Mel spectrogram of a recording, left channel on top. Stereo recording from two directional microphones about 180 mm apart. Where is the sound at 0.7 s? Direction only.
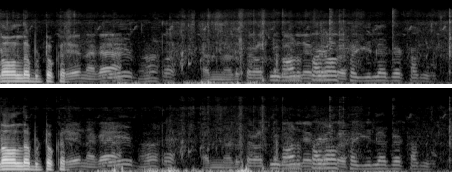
35° left (ahead or behind).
